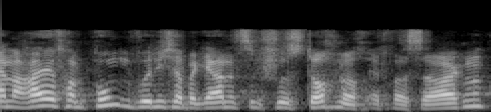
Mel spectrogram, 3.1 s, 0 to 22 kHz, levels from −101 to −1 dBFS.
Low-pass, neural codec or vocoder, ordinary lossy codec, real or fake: 7.2 kHz; codec, 16 kHz, 4 kbps, FunCodec, trained on Chinese and English, 50 frames a second; AAC, 48 kbps; fake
